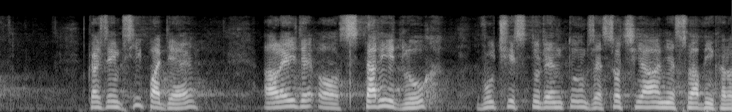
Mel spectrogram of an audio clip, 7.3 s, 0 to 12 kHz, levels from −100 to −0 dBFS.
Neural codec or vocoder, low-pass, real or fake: codec, 16 kHz, 8 kbps, FreqCodec, smaller model; 7.2 kHz; fake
